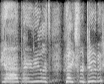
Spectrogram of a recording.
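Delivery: bursting with energy, very high and loud. Acting out how they'll sound after recording ends: imitating being full of energy. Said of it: "full of energy".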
